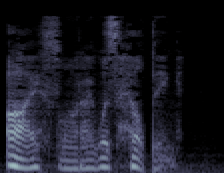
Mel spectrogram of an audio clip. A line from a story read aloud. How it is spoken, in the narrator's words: Dag muttered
